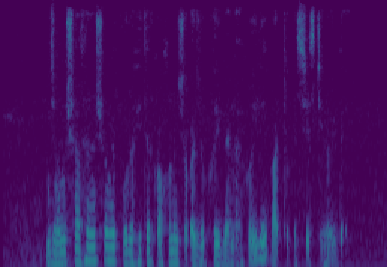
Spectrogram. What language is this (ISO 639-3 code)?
ben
